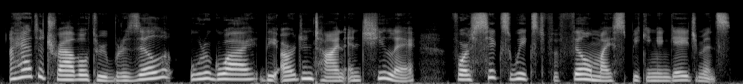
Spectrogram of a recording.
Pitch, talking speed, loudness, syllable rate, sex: 220 Hz, 155 wpm, -17 LUFS, 4.8 syllables/s, female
